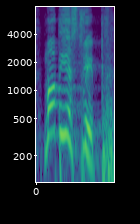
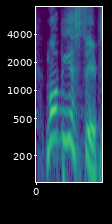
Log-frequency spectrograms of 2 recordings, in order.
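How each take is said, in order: First: High, loud yelled answer; mock-eager blurt of the answer; retold scream. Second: Said in the usual way. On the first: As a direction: shout it out, sure you've got it. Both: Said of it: "So I scream".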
